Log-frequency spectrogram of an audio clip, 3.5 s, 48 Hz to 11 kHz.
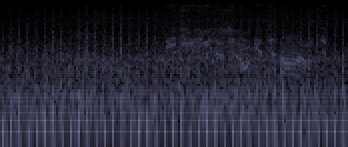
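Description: Helicopter turret gun firing in the 1996 video game Hind, a rapid steady stream of evenly spaced shots over a constant rotor drone, loud and close.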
